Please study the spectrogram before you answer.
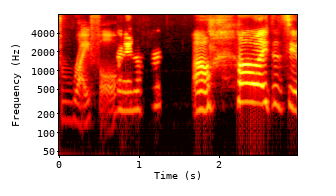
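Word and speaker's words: Reighfyl: this out it's like r e i g h f y l pronounced rifle oh oh I did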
